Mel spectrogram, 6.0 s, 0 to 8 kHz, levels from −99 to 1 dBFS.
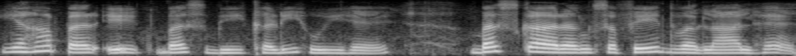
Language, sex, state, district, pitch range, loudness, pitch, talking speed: Hindi, female, Himachal Pradesh, Shimla, 170-215 Hz, -17 LUFS, 190 Hz, 150 wpm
